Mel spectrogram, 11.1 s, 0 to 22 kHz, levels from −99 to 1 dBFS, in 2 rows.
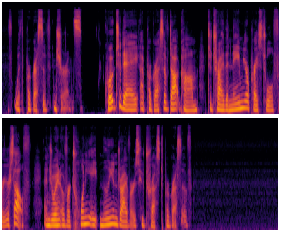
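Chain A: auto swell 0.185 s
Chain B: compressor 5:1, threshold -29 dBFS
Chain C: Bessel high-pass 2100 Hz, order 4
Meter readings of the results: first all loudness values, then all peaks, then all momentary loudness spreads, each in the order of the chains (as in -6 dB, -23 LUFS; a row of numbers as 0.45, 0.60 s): -30.0, -34.0, -37.5 LUFS; -11.0, -18.5, -15.5 dBFS; 17, 5, 16 LU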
